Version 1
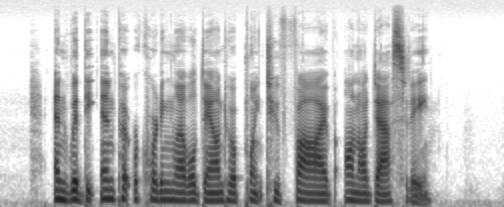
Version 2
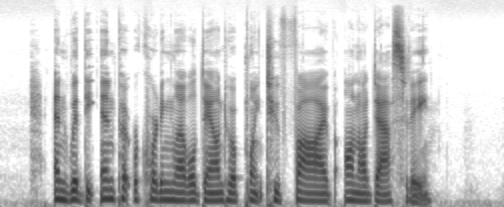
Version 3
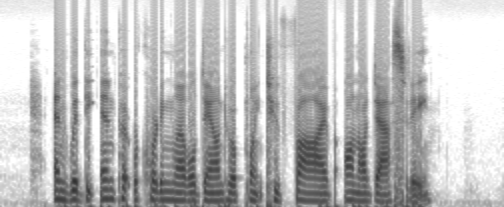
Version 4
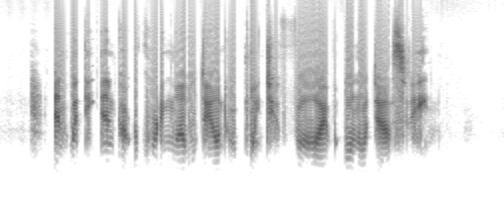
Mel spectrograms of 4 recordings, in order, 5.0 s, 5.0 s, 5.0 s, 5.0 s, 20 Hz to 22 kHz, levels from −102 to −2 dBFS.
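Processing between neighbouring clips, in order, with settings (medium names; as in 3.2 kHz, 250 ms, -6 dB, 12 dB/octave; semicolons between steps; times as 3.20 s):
compression 2:1, threshold -28 dBFS, peak gain reduction 9.5 dB
bass shelf 170 Hz -9.5 dB; in parallel at -5 dB: Schmitt trigger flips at -25.5 dBFS
rotary cabinet horn 8 Hz, later 1 Hz, at 1.69 s; steep high-pass 1.4 kHz 72 dB/octave; trim +1.5 dB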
